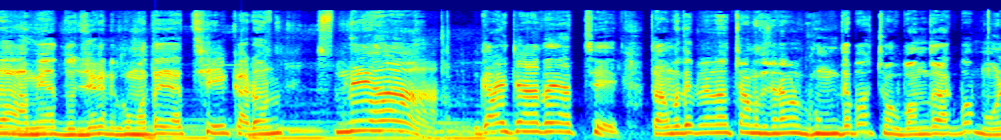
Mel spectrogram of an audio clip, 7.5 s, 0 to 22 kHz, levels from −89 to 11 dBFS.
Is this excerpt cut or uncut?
uncut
